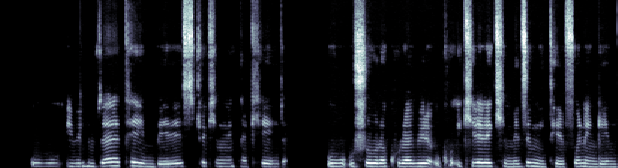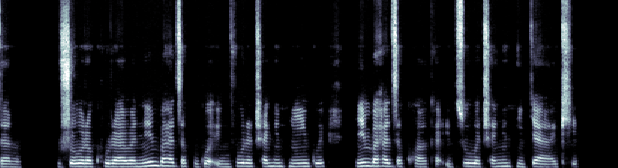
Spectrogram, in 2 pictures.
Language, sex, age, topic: Rundi, female, 18-24, agriculture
